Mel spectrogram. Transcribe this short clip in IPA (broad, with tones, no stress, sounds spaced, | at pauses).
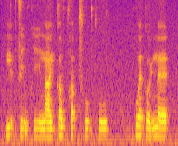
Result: j ɪ˧ k̚ t͡s iː˨˩ w kʰ iː˨ n̪ aː˧ j k ɐ˥ w t̪ʰ ɐ˥ p̚ t͡sʰ uː˧ k̚ t̪ʰ uː˧ t̚ | kʷʰ ɛː˥ k ɵ˨˥ ɥ n̪ ɛː˧ k̚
